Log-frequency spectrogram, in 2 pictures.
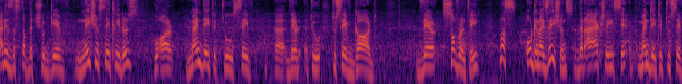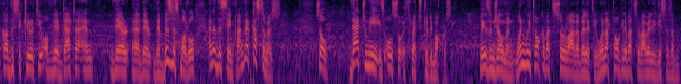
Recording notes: directly from the RSA Conference 2023 in San Fransciso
